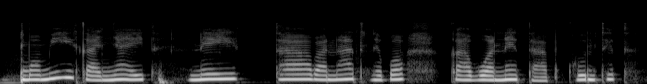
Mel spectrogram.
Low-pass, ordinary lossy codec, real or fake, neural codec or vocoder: 7.2 kHz; none; fake; codec, 16 kHz, 6 kbps, DAC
